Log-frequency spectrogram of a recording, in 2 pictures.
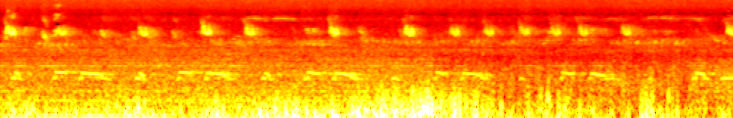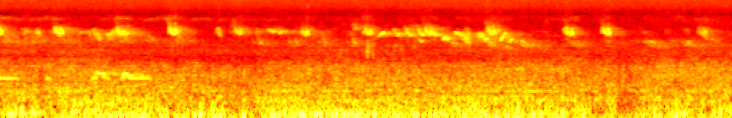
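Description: A dove cooing from a chimney cap: a run of short, low coos about a second apart that stops about eleven seconds in. High chirping runs throughout over a low rumble of background noise.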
